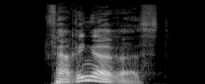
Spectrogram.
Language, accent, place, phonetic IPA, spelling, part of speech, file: German, Germany, Berlin, [fɛɐ̯ˈʁɪŋəʁəst], verringerest, verb, De-verringerest.ogg
- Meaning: second-person singular subjunctive I of verringern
